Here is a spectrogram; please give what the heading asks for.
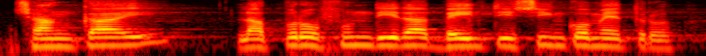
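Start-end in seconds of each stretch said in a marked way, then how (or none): none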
